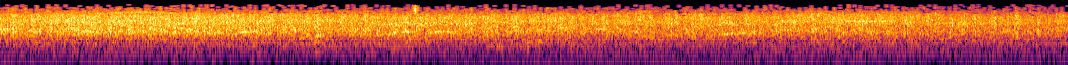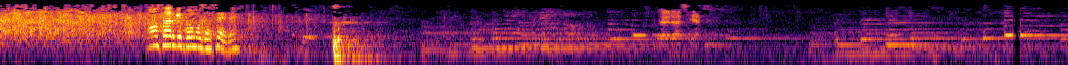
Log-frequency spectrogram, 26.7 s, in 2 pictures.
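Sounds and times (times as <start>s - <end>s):
audience applause: 0.0s - 17.5s
speech: 15.4s - 16.5s.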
